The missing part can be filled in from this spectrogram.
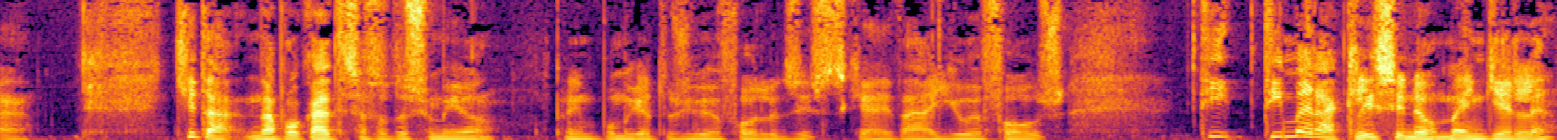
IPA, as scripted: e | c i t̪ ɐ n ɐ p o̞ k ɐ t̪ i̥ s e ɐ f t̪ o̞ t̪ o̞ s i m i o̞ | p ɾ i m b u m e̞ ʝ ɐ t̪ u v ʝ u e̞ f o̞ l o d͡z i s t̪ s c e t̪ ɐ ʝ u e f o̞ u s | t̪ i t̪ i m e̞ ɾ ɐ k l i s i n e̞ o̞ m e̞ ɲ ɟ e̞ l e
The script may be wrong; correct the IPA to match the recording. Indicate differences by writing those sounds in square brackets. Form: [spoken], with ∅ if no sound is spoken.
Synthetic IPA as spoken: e | c i t̪ ɐ n ɐ p o̞ k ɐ t̪ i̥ s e ɐ f t̪ o̞ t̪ o̞ s i m i o̞ | p ɾ i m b u m e̞ ʝ ɐ t̪ u [z] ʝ u e̞ f o̞ l o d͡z i s t̪ s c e t̪ ɐ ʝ u e f o̞ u s | t̪ i t̪ i m e̞ ɾ ɐ k l i s i n e̞ o̞ m e̞ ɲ ɟ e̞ l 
